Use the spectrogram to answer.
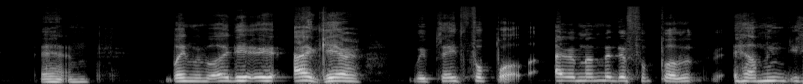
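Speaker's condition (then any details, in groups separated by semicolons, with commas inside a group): Cerebral palsy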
